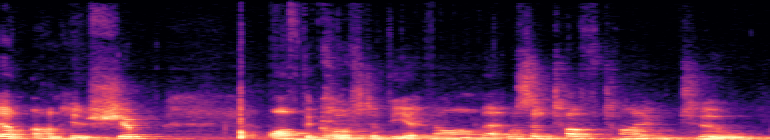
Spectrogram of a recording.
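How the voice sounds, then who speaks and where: Recorded with audible room echo and noticeable background noise, a woman speaks with ordinary pitch variation. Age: 80s+. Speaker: audience member at town hall. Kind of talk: public comment at town hall. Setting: library town hall with audience. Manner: halting, repeating words; impassioned.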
